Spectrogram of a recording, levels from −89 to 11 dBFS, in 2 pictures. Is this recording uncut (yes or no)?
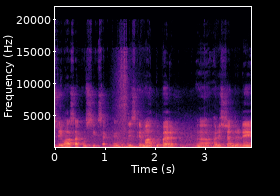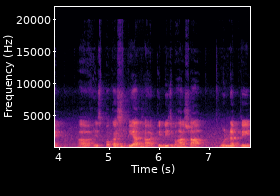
no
